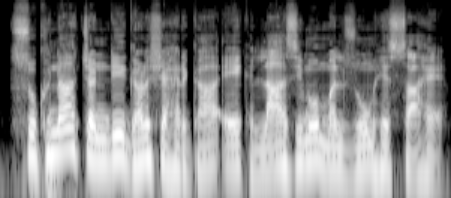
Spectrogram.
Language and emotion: Urdu, neutral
